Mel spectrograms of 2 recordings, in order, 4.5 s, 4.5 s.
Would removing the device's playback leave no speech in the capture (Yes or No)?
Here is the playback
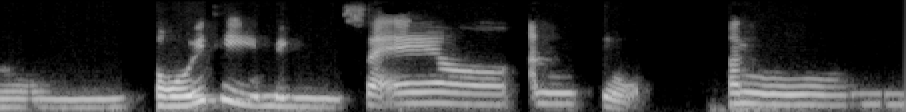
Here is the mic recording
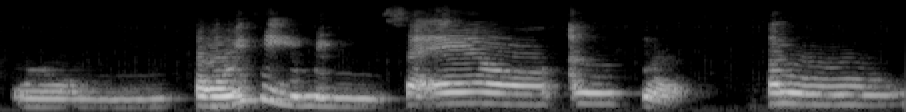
Yes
